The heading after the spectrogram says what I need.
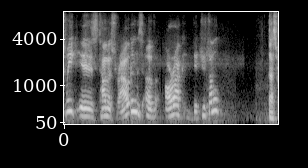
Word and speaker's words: Auroch: Joining us this week is Thomas Rowlings of Auroch Digital. That's right, yeah. Okay, good. Exactly sure how to pronounce Auroch there, but good to know that we got it right.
